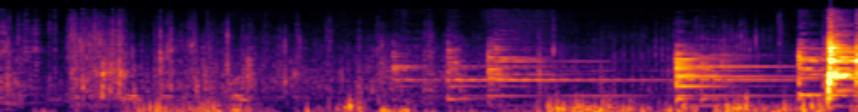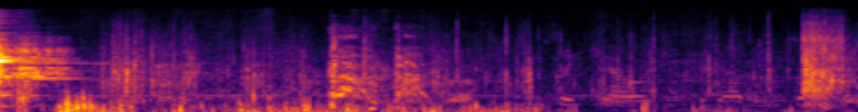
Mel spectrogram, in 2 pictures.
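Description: Two men talk at a distance outdoors.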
